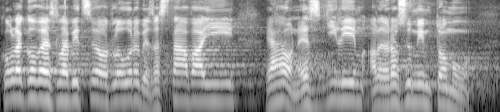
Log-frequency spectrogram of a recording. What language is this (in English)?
Czech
